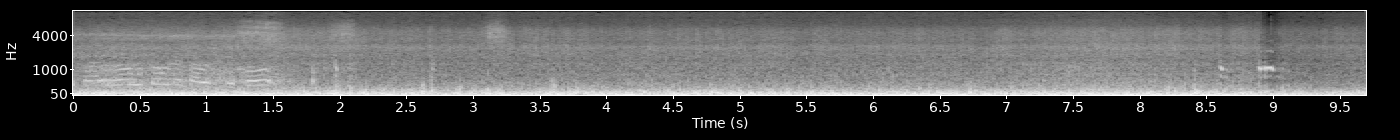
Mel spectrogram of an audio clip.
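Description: Strong wind rushes and buffets loudly against a microphone.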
